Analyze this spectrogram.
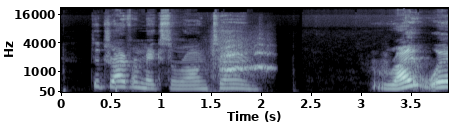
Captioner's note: screee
